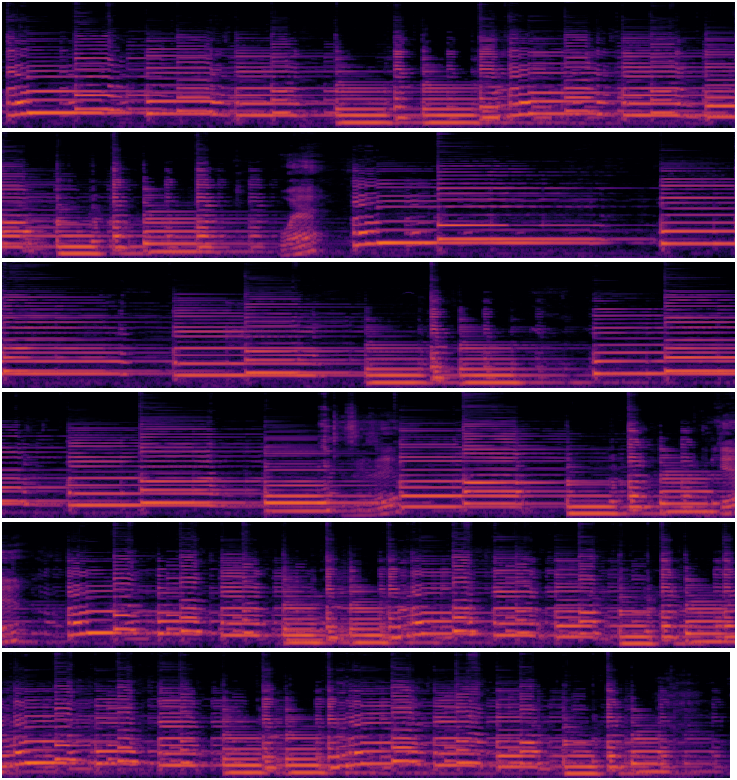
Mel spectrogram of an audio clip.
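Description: Electric guitar picking a kompa-style accompaniment groove in B major: repeating phrases of single notes and two-note chords taken from the harmonised scale, with a few quick slides along the neck.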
